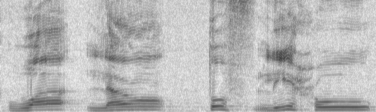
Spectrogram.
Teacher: لن میں آپ دیکھیں نون ساکن ہے، اس کے بعد تا حرف اخفا ہے، تو نون ساکن کو اخفا کے ساتھ پڑھا جائے گا، یعنی ناک میں آواز لے جا کر گنگنانا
